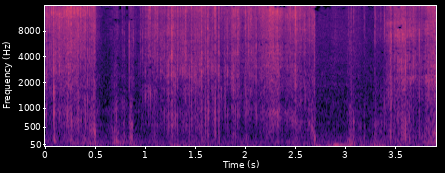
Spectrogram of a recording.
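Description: A double-edge razor blade scratches along the foam of a yellow and green kitchen sponge with a scouring pad. The result is a steady run of dry, crinkly rasping strokes, with soft crunching and tearing-like scrapes and brief bright ticks over a muffled low rumble. The whole clip stays fairly quiet.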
